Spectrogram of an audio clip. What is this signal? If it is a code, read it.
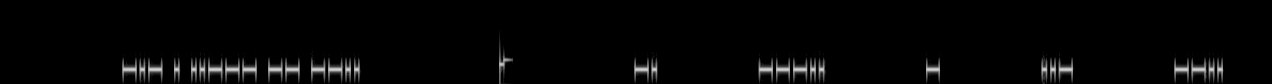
Morse code, heard as a keyed tone, about 28 wpm, spaced as for 12 wpm, 700 Hz. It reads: KE2MZ N8TUZ
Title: USA Call Signs - 5 Characters - 8x Character Spacing - 28wpm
